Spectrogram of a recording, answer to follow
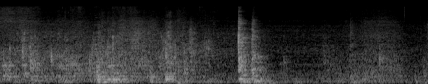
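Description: A steam iron is pushed and slid over a camouflage uniform shirt on an ironing board, rustling the fabric. About two and a half seconds in, the iron is set down with a single sharp clunk, followed by quieter handling of the shirt.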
